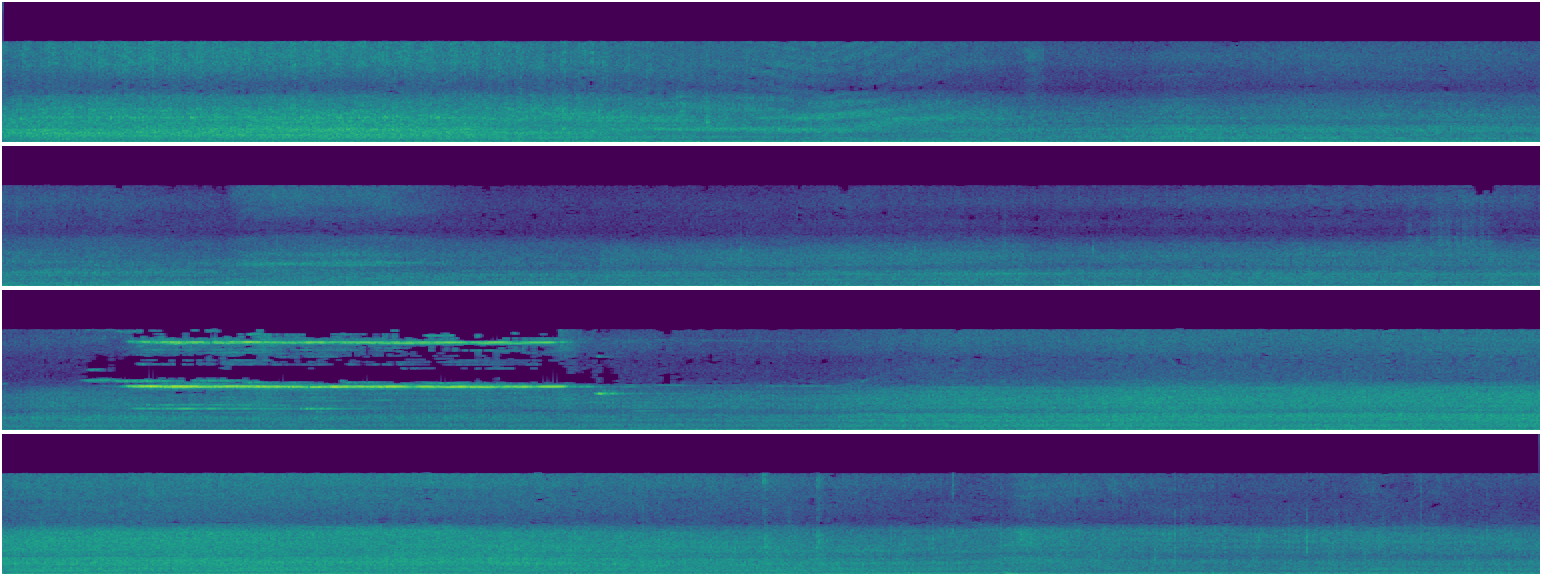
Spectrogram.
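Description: Diesel trucks driving through a roundabout. A semi tractor-trailer's engine runs loud and close at the start and fades as it goes by. Then a dump truck towing an excavator trailer comes around, its engine loudest about twenty seconds in, with a brief high squeal a few seconds before that.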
